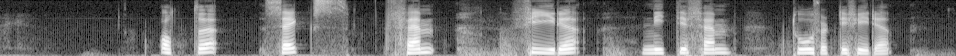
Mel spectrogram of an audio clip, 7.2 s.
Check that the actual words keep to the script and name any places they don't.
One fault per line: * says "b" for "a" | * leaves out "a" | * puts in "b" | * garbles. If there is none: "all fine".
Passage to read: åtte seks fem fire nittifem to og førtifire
all fine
